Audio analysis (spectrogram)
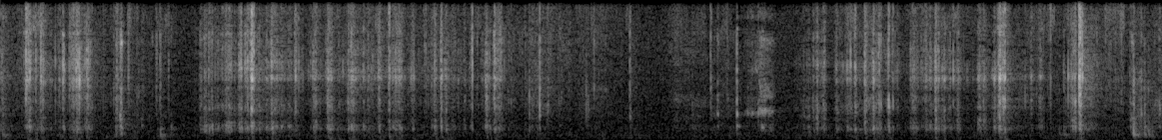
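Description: A metal blade scrapes crumbly shavings off a solid oval green-blue marbled soap bar held in the fingers. Quiet, dry, crisp scraping and crunching comes in a rapid series of short strokes, with bright, airy detail and little low end.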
